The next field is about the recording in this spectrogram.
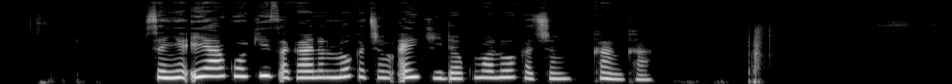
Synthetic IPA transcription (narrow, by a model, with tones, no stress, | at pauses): sɐ˦ɲja˦ʔɪ˦jaː˦kʷoː˦kʲiː˦sʼɐ˨kaː˦nɪ˦nloː˦kɐ˨t͡ʃɪ˦ŋʔa˦jkʲiː˨da˨kʷʊ˦ma˦loː˦kɐ˨t͡ʃɪ˦ŋ | kʰɐ˦ŋkʰa˨ʔ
